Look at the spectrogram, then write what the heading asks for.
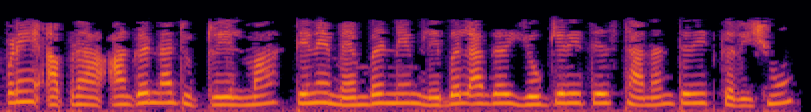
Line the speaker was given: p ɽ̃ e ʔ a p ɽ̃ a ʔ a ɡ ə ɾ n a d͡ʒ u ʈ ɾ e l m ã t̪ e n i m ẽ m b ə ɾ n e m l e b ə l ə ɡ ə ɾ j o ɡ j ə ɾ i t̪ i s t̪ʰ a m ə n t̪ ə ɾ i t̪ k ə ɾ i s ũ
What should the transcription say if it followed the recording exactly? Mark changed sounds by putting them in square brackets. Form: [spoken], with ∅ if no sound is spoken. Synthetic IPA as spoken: p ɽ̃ e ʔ a p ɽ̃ a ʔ a ɡ ə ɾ n a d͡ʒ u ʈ ɾ e l m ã t̪ e n [e] m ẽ m b ə ɾ n e m l e b ə l [a] ɡ ə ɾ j o ɡ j ə ɾ i t̪ [e] s t̪ʰ a [n] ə n t̪ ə ɾ i t̪ k ə ɾ i [ʃ] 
